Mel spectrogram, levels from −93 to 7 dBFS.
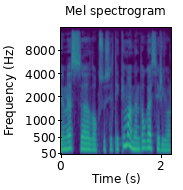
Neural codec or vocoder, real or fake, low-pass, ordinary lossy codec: none; real; 14.4 kHz; MP3, 64 kbps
